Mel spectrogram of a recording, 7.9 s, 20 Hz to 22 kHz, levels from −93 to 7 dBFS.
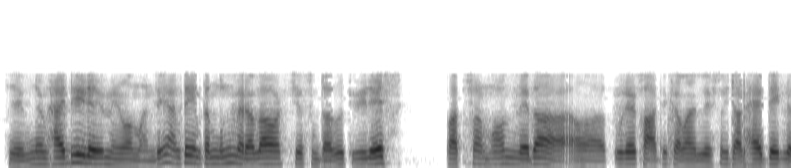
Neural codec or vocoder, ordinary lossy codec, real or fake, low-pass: codec, 16 kHz, 0.5 kbps, FunCodec, trained on LibriTTS, 25 frames a second; AAC, 24 kbps; fake; 3.6 kHz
